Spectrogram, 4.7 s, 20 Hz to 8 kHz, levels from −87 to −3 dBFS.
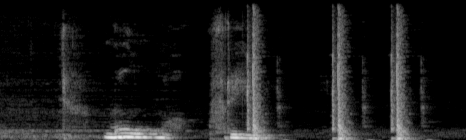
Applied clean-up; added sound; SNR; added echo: classical method WPE with log-MMSE.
